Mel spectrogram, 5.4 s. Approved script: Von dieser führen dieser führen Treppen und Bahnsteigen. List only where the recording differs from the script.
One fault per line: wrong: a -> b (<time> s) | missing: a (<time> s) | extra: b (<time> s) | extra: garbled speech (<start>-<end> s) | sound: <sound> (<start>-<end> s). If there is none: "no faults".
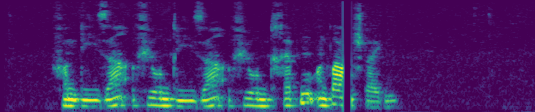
sound: dropout (3.4-3.5 s)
